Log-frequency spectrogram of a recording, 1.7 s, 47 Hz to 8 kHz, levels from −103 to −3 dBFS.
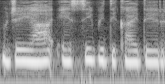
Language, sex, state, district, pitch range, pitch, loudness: Hindi, female, Arunachal Pradesh, Papum Pare, 180-195 Hz, 190 Hz, -16 LUFS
